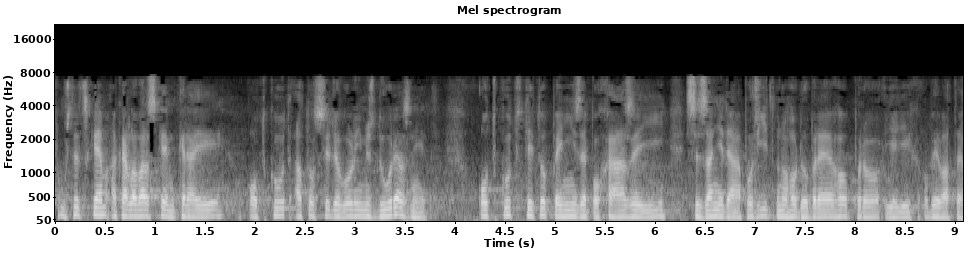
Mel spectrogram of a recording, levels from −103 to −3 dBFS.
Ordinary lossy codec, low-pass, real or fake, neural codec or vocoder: MP3, 32 kbps; 7.2 kHz; real; none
